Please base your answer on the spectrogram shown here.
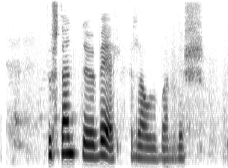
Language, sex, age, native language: Icelandic, female, 11, Icelandic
